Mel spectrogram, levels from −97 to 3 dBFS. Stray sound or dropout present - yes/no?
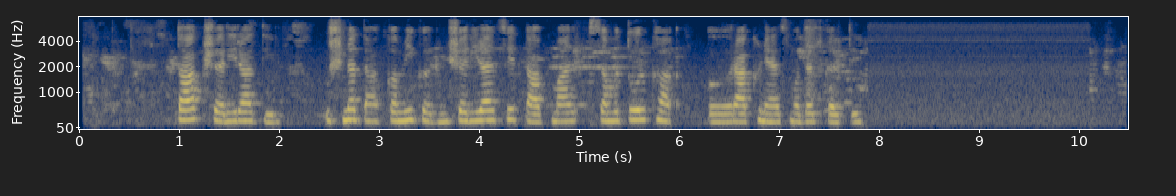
no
